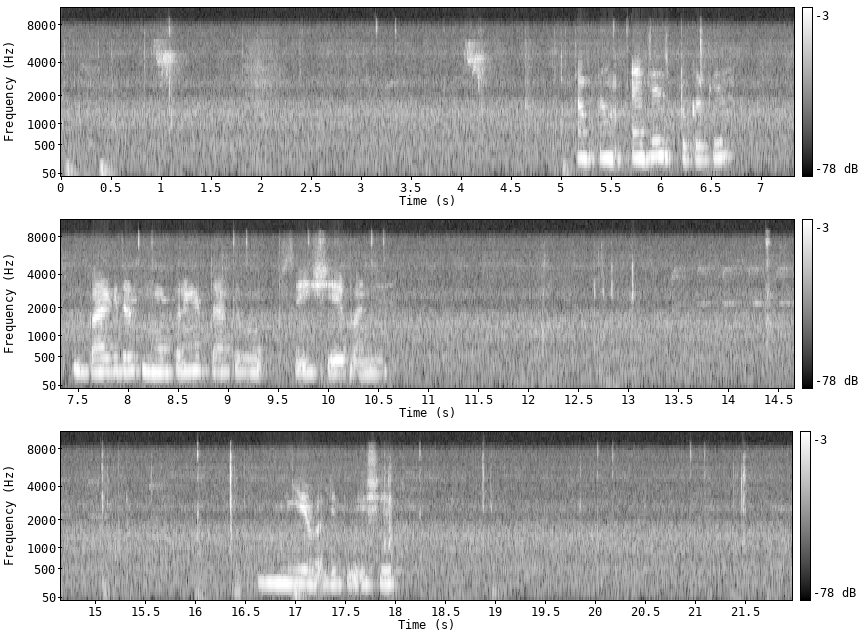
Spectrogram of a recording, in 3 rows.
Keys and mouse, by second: 0.0 KP_4, 0.3 KP_4, 0.8 Tab, 15.1 KP_3, 16.9 ctrl+KP_6, 20.1-21.4 shift+drag, 21.9 KP_4.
